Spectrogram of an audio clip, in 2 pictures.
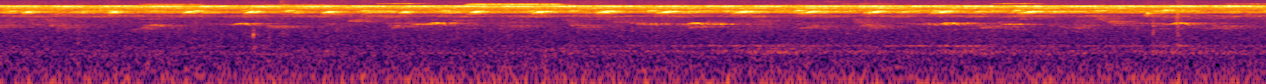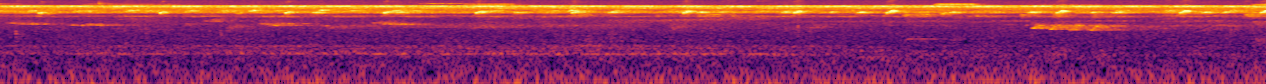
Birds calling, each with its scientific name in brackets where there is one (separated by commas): Olivaceous Woodcreeper (Sittasomus griseicapillus), Spot-winged Antshrike (Pygiptila stellaris), Hauxwell's Thrush (Turdus hauxwelli), Screaming Piha (Lipaugus vociferans), White-rumped Sirystes (Sirystes albocinereus), Solitary Black Cacique (Cacicus solitarius)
